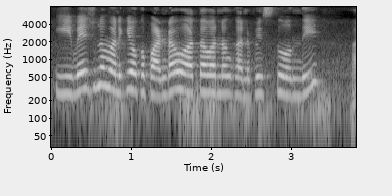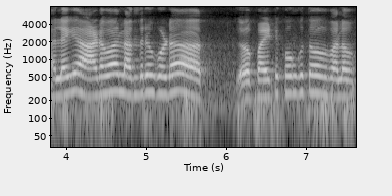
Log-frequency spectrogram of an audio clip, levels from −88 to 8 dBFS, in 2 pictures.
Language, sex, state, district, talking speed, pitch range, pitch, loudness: Telugu, female, Andhra Pradesh, Visakhapatnam, 120 wpm, 240-275 Hz, 260 Hz, -15 LUFS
